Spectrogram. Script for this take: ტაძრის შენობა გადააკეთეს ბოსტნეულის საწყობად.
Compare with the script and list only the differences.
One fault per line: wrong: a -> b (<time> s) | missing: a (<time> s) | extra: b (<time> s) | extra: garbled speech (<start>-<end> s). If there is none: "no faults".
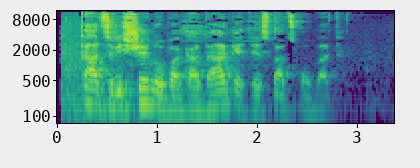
missing: ბოსტნეულის (2.1 s)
